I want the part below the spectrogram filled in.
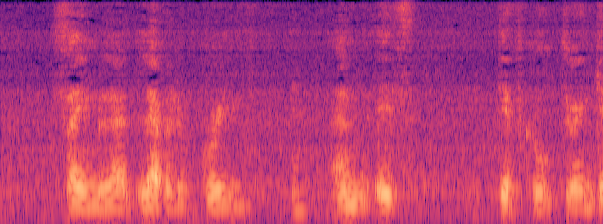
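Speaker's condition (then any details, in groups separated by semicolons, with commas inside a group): Traumatic brain injury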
